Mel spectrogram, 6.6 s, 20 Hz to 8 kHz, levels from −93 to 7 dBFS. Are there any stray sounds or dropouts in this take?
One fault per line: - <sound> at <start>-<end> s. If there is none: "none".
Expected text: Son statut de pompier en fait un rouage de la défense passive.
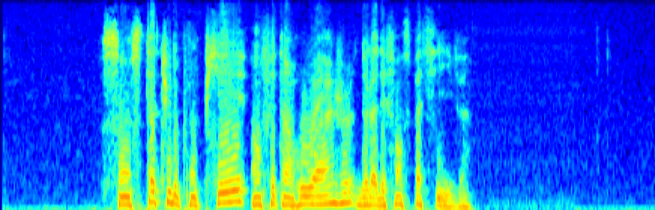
none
